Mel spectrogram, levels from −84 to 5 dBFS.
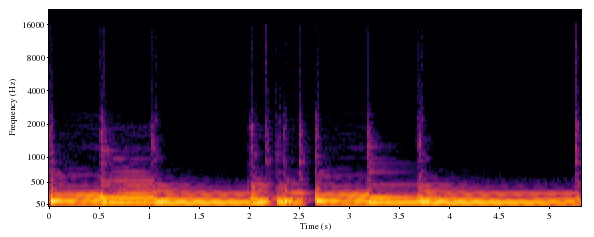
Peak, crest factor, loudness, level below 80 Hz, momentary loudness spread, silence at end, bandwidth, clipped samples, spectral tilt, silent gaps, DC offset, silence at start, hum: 0 dBFS; 12 dB; -14 LUFS; -22 dBFS; 4 LU; 0 s; 1.8 kHz; under 0.1%; -12 dB/octave; none; under 0.1%; 0 s; none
